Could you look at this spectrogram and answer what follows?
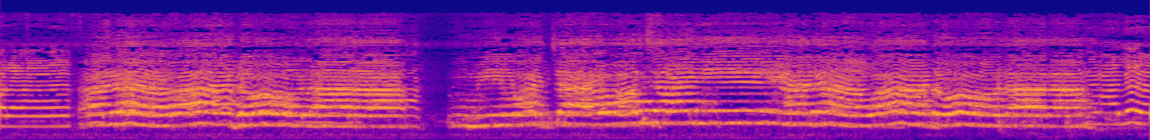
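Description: Women singing a traditional Koli song for the goddess Gauri's arrival together, a wavering melody in long sung phrases with a short break about four seconds in.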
